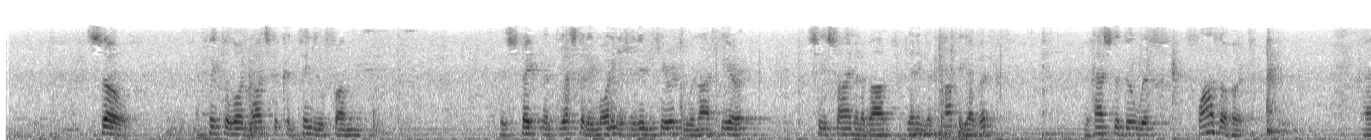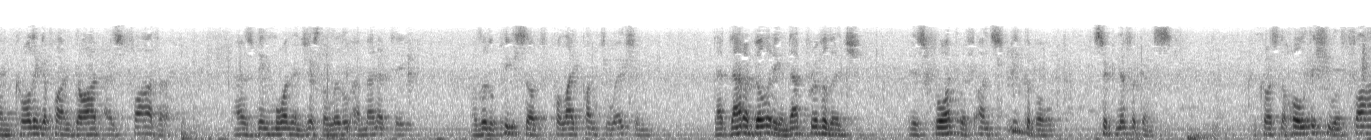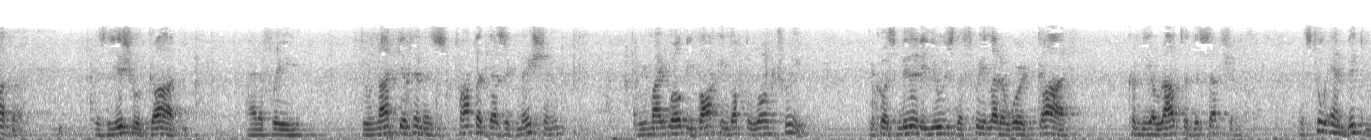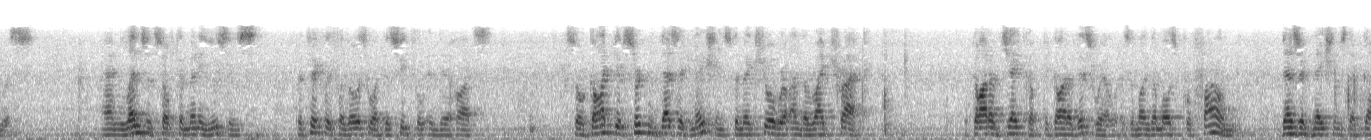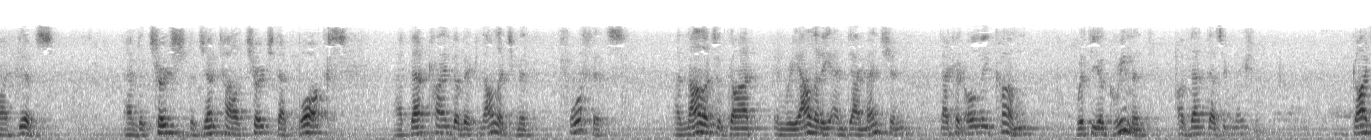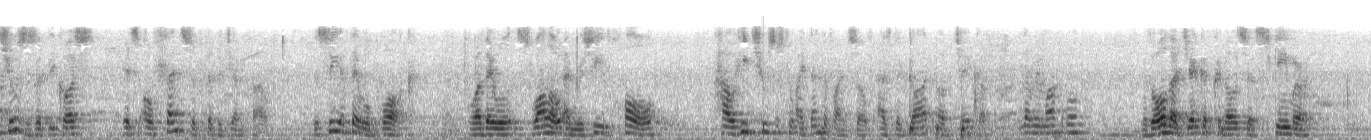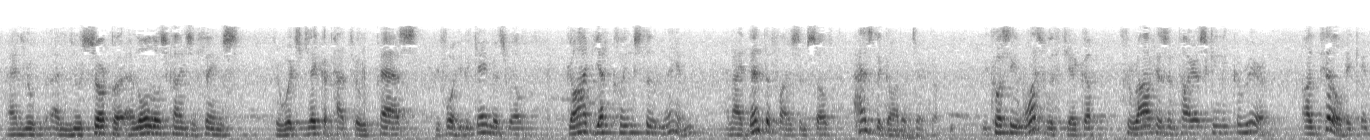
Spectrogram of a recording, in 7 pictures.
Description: In this sermon, the speaker raises the question of how we can call upon God as our Father. He emphasizes the importance of understanding the true meaning of sonship and honoring our earthly fathers.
